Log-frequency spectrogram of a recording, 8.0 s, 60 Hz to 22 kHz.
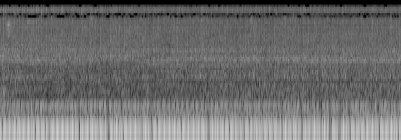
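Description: BMW F850GS's parallel-twin engine idling steadily just after start-up, run for about 30 seconds to circulate freshly filled engine oil before the level is checked.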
